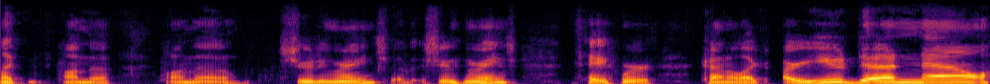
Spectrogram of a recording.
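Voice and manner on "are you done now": very high, slow fake Southern drawl. Retelling what two shooters down the lane asked, in a fake southern accent. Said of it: "they didn't have a southern accent, but it makes it sound funnier".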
